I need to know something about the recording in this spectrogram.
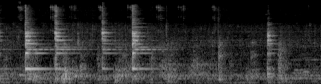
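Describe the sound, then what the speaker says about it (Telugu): Ginger pieces frying in oil in a pan, a low sizzle beneath several sharp metallic clinks of a utensil striking the vessel, spaced irregularly and heard close up. "ఆయిల్ దీంట్లో అల్లం ముక్కలు కొద్దిగా వేయించుకోవాలి"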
